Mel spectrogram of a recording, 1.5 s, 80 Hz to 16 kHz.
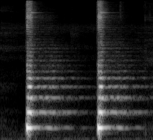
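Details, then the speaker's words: Restored rusty 1950s–60s Ford horn after sanding the points: two short taps give a clean, crisp steady tone with no rasp, though it turns scratchy when held on; normal horn tone. "it's really nice and crisp."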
